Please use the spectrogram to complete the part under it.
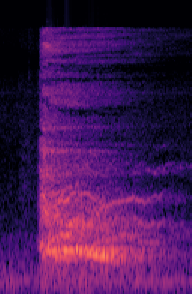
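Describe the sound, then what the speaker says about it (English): A forceful puff of breath pushed out during a qi gong exercise, one sudden loud exhale starting abruptly and trailing off slowly as the lungs empty. "I'm going to kind of point down at this point and puff that breath out so I'm not breathing on somebody."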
